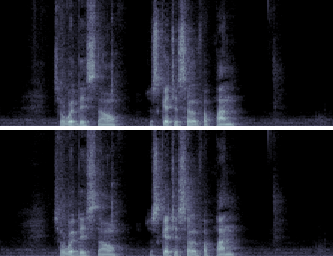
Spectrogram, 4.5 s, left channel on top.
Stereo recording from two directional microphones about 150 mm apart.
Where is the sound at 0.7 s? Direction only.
20° left (ahead or behind).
